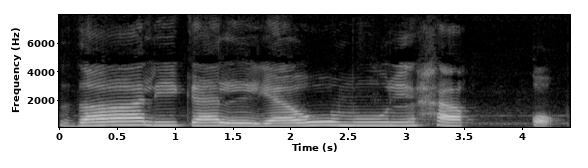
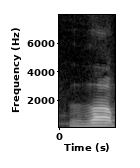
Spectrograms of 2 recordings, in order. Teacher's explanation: اس ذا میں بزنگ نہیں آئے گی، زا نہیں بولیں گے، ذا بولیں گے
